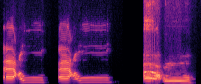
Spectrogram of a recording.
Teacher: Huruf ainnya dilatih lagi ya. Jangan narik ke hidung, jangan masuk ke hidung.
